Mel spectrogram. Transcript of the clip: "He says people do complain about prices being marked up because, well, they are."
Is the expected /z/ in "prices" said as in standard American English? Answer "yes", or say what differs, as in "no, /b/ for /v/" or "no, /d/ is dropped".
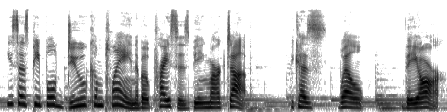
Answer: yes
